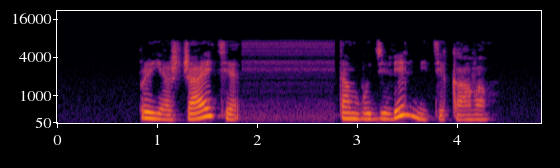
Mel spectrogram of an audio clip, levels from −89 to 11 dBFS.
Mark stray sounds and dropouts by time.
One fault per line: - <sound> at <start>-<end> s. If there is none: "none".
none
